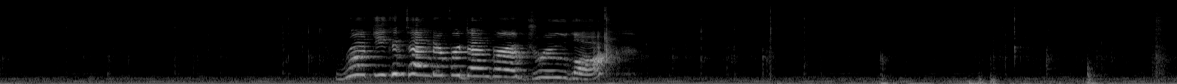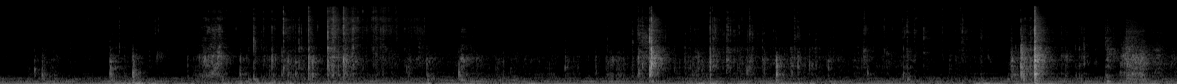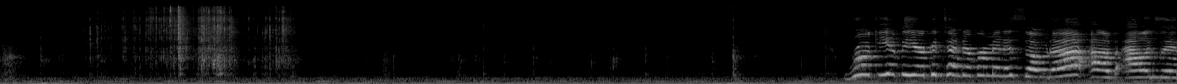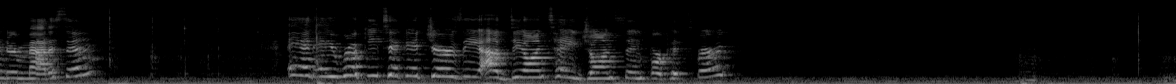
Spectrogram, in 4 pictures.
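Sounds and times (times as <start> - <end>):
cards clicking and shuffling: 0.3 - 3.4, 6.0 - 9.0, 9.7 - 16.6, 17.4 - 23.0, 24.0 - 26.6, 27.4 - 32.0, 36.4 - 37.6
packaging tearing and crinkling: 13.2 - 16.1, 17.7 - 23.2, 24.0 - 26.6.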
